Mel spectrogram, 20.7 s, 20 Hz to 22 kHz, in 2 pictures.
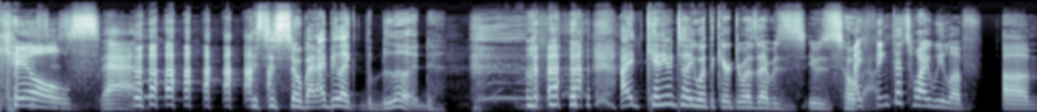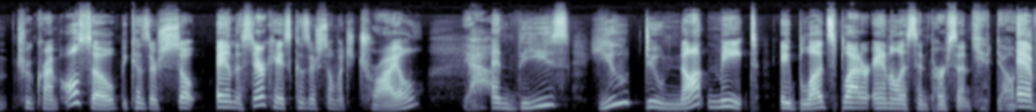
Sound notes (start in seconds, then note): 1.3 laughs; 4.7 laughter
